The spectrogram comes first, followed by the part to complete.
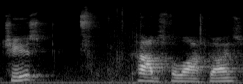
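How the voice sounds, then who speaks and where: An enthusiastic host chatting casually in a kitchen on a cooking show, effusive and quick to laugh. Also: mid-range voice.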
